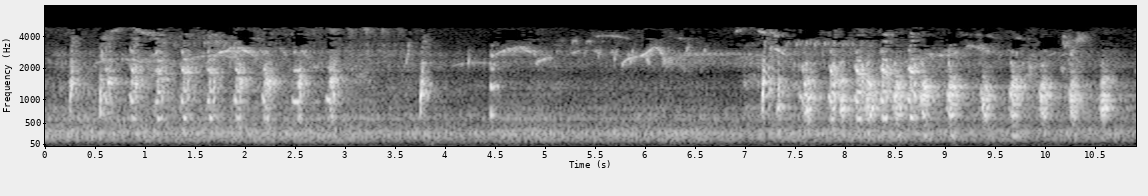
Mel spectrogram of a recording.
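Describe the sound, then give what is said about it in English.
Two hens give the same call, each a quick run of rhythmic, repeated yelps: one series at the start, softer scattered notes in the middle, then a second fuller series. No talking. “You can hear two hens doing the exact same vocalization, but you're gonna be able to tell that they're two different hens.”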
